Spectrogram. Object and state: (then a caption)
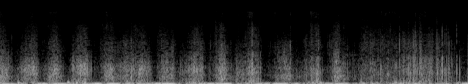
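Metal mesh microphone grille scratched. Long decorated nails scratch and tap the bare, hollow metal mesh grilles of a pair of microphones with both hands. The result is a dense run of scratchy, rumbling bursts in a loose rhythm, heavy in the low end with almost no bright content, each stroke dying away quickly.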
